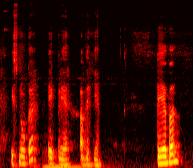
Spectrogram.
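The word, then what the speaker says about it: snooker: चलिए नेक्स्ट देखिए, सुकर, सुकर क्या होता है, सुकर में एक प्लेयर, सुकर में, सॉरी सुकर नहीं है, हम भी गलत प्रोनाउंसिएशन कर रहे हैं, स्नूकर में एक प्लेयर, स्नूकर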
